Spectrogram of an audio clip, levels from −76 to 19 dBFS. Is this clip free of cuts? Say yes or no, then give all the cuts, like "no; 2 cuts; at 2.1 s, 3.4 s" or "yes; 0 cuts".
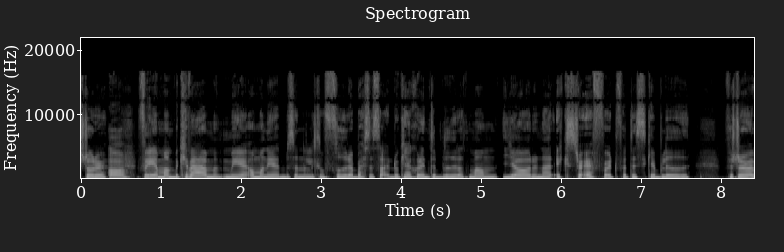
yes; 0 cuts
